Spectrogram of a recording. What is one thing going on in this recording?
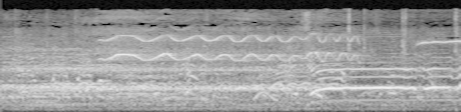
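Women ululate in high trilling cries.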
